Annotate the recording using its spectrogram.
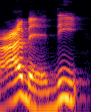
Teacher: আইন উচ্চারণ গলায় চাপ দিব, বাতে কলকলা করবো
